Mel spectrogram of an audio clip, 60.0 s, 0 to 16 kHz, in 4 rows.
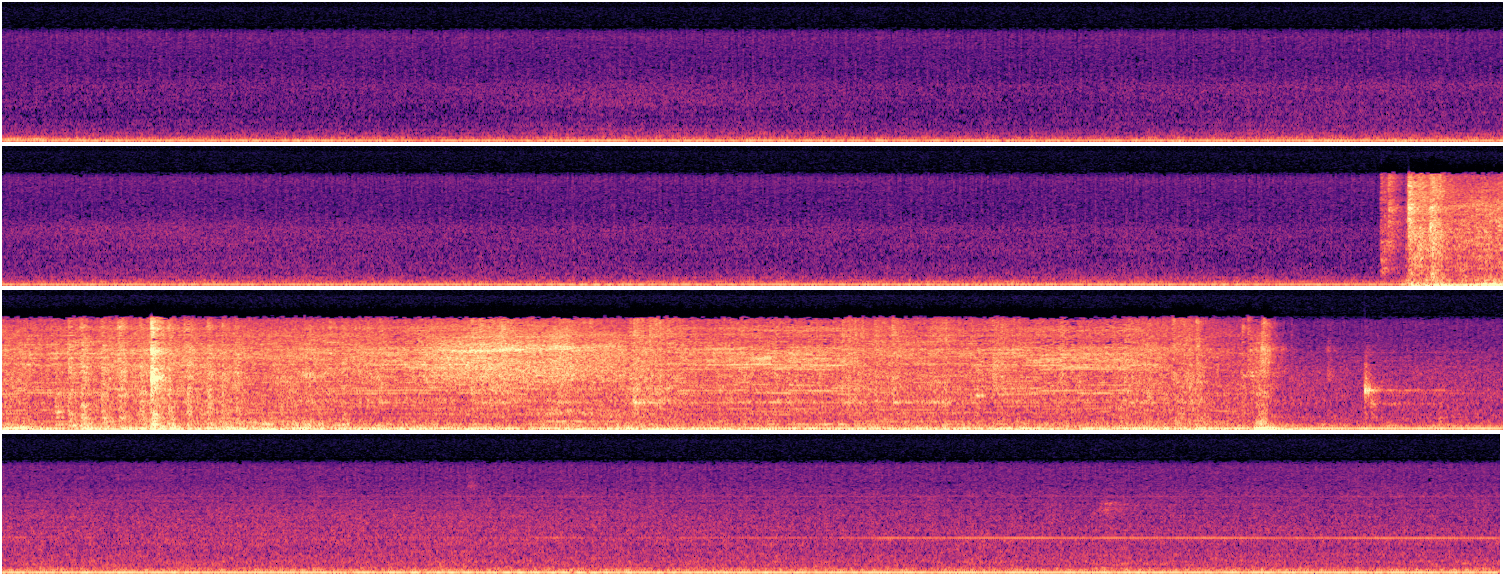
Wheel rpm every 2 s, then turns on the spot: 0, 0, 0, 0, 0, 0, 0, 0, 0, 0, 0, 0, 0, 0, 0, 0, 0, 0, 0, 0, 0, 0, 0, 0, 0, 0, 0, 0, 0, 0.
none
